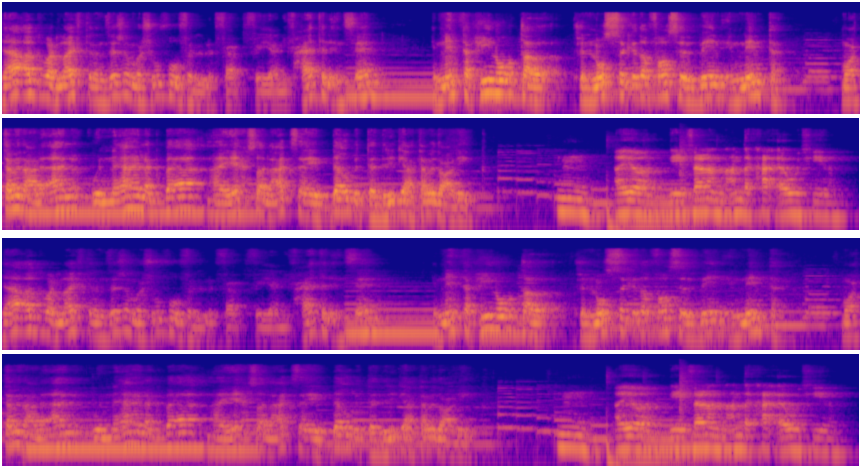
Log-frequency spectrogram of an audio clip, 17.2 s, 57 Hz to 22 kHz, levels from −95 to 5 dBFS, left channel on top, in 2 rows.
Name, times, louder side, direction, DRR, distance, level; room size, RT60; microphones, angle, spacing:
voice 1, 0.0-3.9 4.3-7.8 8.4-13.3, left 6 dB, 75° left, 0.4 m, -29 dB
sound 1, 3.4-16.1, right 2 dB, 20° right, 0.7 m, -41 dB
voice 2, 14.1-17.0, left 2 dB, 25° left, 0.7 m, -31 dB
10.5 x 4.8 x 3.7 m
head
